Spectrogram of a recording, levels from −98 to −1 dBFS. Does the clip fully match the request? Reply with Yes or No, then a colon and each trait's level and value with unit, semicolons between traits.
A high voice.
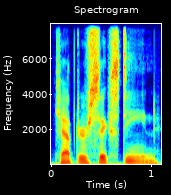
No: very low, 95 Hz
